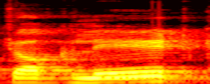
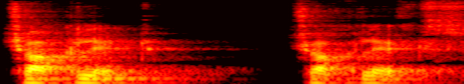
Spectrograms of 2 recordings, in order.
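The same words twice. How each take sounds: First: چاکلیٹ as "chock-LATE"; loud long second syllable in چاکلیٹ; mispronounced چاکلیٹ. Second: Chocolate as "CHOCK-lit"; two syllables in chocolate, stress on the first; correct chocolate. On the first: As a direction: read چاکلیٹ as spelt, long "late" at the end. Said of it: "کہے گا اس کو". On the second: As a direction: say chocolate with a short, unstressed last vowel. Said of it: "the correct pronunciation of the word is". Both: Shown as a demonstration.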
